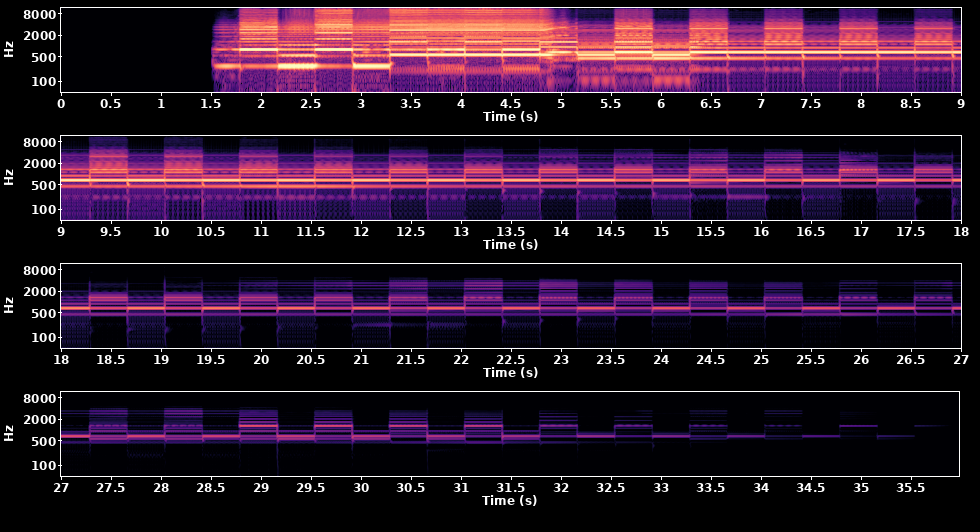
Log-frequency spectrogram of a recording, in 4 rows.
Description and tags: VIRAL FX 06 - C3 - LOST GUITAR with fading delay
Created with RGC Z3TA+ VSTi within Cubase 5. Some guitar 2-tone feedback with a delay that's fading away slowly. The name of the key played on the keyboard is going from C1 till C6 and is in the name of the file.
